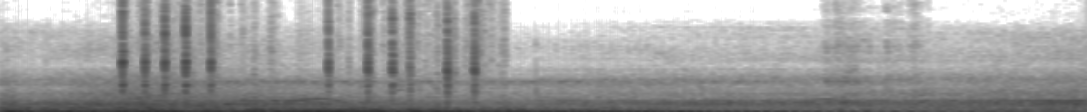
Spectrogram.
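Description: Motor scooter riding along a road: engine running under a steady rumble of wind on the microphone. From about half a second in to past two seconds, a quick run of a dozen or so sharp clicks.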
